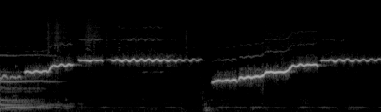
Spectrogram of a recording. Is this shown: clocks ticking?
no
